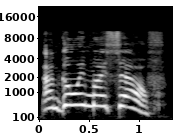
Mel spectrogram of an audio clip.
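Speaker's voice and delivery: high, loud accusing cry; frantic little sister. A narrator's reading. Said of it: "Carrie cried".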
